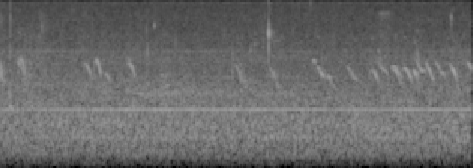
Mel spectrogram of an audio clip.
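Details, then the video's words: Ducklings in a pond give soft, high peeps, single and in quick little runs, each note falling in pitch, over a constant broad hiss. "Baby Ducks"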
